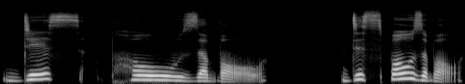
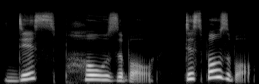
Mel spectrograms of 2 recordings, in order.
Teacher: The stress is on the second syllable, po, and that S in the middle has a Z sound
